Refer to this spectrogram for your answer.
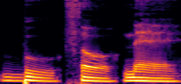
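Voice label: "buthome", concatenated syllables; Affixing experiment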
